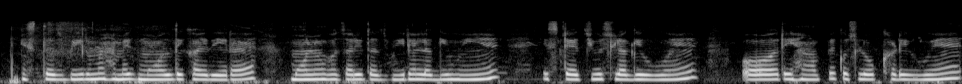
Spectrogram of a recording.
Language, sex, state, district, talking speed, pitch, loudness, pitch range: Hindi, female, Bihar, Madhepura, 185 wpm, 230 Hz, -13 LUFS, 225-240 Hz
